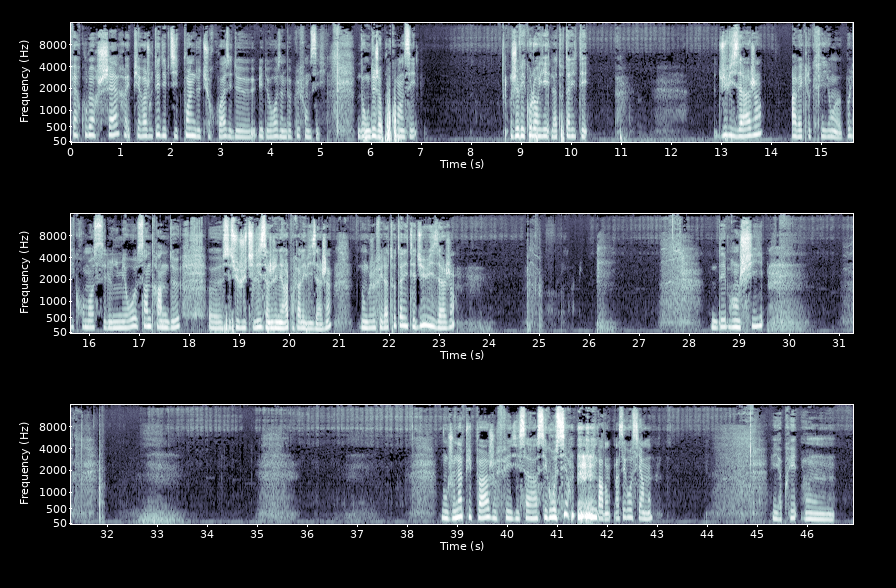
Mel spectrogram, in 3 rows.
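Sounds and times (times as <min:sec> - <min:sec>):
coloured pencil scratching on paper: 0:00.0 - 0:46.9.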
